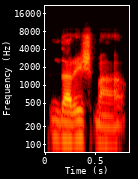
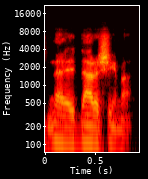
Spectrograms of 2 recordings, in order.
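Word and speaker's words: Narasimha: What if I told you that the children of Narishma are here to fight the Asura as we speak? Yeah. And I pronounced absolutely bullshit. It was Narashima.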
